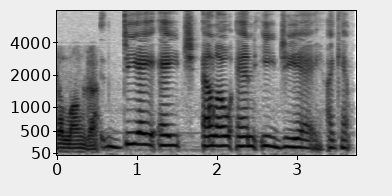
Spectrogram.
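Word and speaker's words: Dahlonega: no georgia georgia sorry she lives in florida the longa do you mean um oh that's called the lunga d-a-h-l-o-n-e-g-a i can't pronounce it but that's where she she wants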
